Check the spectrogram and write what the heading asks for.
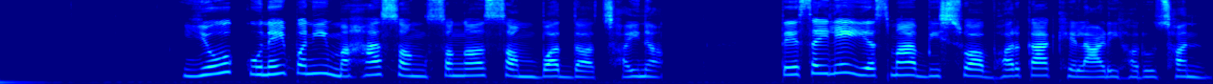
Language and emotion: Nepali, neutral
